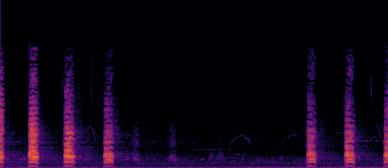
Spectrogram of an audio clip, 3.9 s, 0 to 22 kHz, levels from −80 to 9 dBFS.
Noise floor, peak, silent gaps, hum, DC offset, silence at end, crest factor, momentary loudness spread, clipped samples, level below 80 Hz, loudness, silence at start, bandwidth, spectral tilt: -55 dBFS; -4 dBFS; none; none; under 0.1%; 0 s; 24 dB; 9 LU; under 0.1%; -56 dBFS; -24 LUFS; 0 s; 16 kHz; 0.5 dB/octave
